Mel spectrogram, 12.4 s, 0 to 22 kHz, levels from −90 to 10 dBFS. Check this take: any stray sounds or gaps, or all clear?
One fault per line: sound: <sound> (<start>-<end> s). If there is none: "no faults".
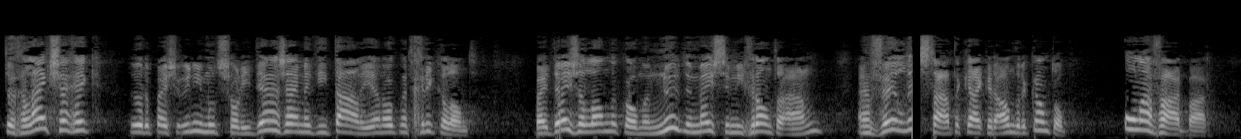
sound: dropout (9.1-9.2 s)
